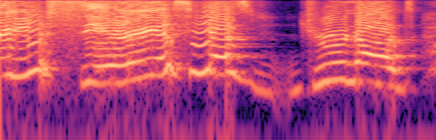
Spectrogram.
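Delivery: ordinary talk, nothing marked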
